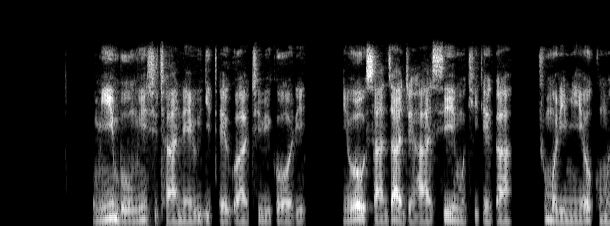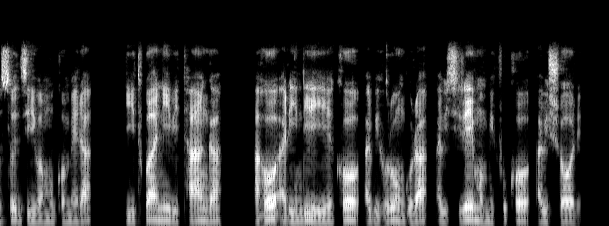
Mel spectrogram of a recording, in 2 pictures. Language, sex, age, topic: Rundi, male, 18-24, agriculture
